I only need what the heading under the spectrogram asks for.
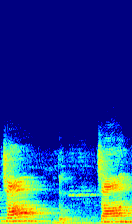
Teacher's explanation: जब हम चंद्र बिंदु की मात्रा का उच्चारण करते हैं तब हमारे मुंह व नाक दोनों से ध्वनि आ रही होती है। जैसे कि आ, तो नाक और मुंह दोनों से ध्वनि आ रही है, इसलिए इसे अनुसांसिक कहा जाता है। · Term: अनुनासिक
